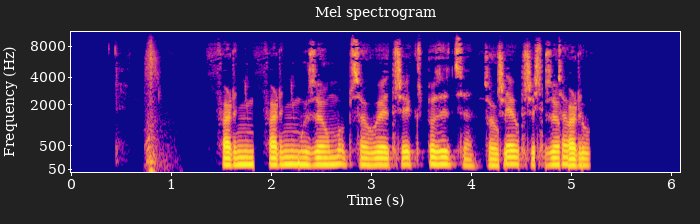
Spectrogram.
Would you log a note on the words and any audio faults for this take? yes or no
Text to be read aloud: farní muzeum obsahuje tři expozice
yes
